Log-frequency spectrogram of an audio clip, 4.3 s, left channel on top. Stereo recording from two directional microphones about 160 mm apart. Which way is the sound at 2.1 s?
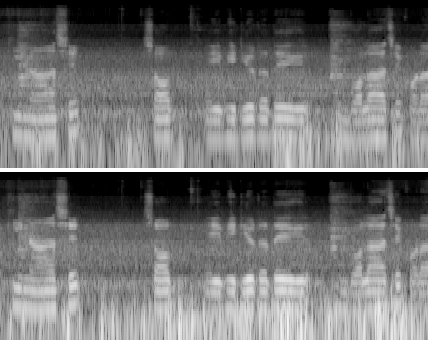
15° right (ahead or behind).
